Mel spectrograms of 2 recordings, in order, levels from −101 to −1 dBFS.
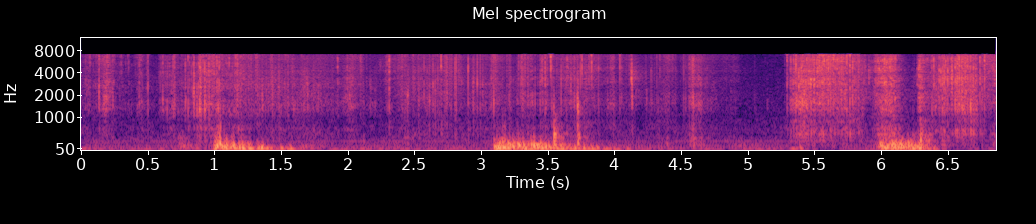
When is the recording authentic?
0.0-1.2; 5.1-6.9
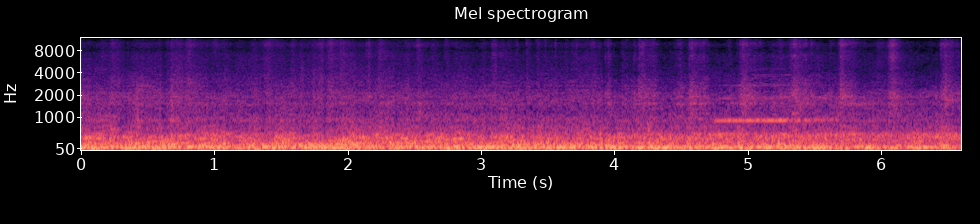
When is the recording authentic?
3.2-5.7

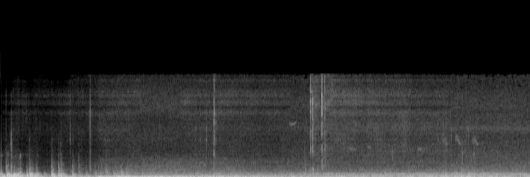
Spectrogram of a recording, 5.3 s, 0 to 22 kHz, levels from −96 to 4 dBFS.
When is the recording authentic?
1.4-1.8; 2.9-3.3; 4.5-5.3

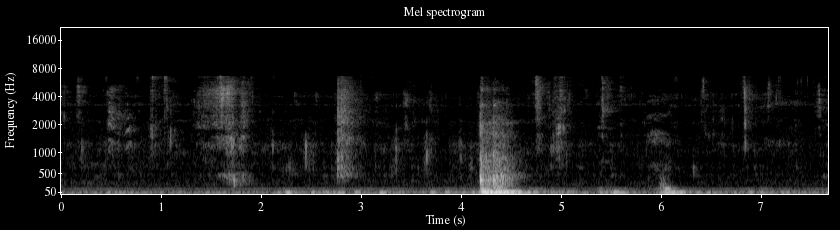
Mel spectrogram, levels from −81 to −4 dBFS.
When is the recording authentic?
0.0-2.8; 4.8-6.0; 7.1-7.7

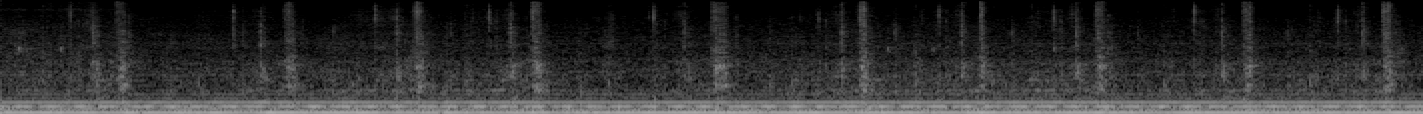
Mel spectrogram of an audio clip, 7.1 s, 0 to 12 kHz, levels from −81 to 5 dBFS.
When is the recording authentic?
0.0-0.7; 2.2-7.1

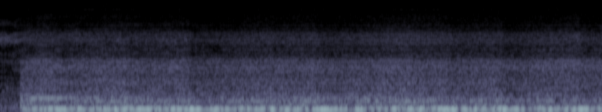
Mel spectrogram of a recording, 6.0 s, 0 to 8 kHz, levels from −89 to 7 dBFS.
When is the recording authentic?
2.2-6.0

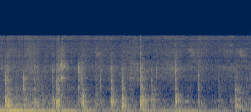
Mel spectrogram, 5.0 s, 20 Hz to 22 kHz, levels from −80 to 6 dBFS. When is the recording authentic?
2.4-3.4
